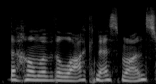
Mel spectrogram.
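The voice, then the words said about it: Attempted Scottish accent. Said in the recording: “I cannot do a Scottish accent, but I'm going to try a couple times... also cannot do a Scottish accent”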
